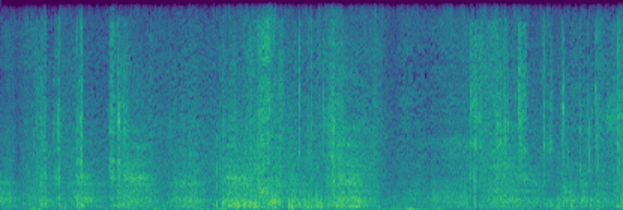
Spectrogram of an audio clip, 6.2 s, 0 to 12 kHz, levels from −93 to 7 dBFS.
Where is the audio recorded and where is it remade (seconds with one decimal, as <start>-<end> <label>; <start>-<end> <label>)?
0.0-4.1 recorded; 4.1-4.8 remade; 4.8-6.2 recorded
